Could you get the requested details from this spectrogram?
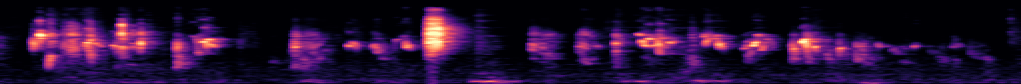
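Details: Happy domestic budgerigars trill and chirp nonstop, a busy mix of scratchy warbles and bright squeaks with one loud sharp squawk about two seconds in and faint low background murmur.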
